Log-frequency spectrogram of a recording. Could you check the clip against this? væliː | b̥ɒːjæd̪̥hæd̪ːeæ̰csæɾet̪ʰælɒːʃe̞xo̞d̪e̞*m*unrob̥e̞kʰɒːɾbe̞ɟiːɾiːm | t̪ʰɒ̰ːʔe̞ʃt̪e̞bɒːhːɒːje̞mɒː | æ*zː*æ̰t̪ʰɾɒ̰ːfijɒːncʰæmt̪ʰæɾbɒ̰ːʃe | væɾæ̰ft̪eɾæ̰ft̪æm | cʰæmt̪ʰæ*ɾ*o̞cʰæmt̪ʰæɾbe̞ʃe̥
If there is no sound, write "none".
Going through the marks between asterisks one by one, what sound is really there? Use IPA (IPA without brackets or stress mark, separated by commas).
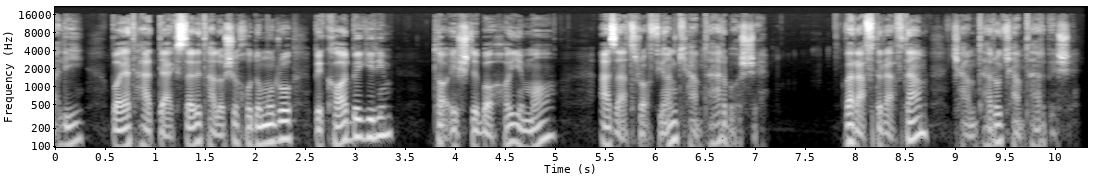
m, z, ɾ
